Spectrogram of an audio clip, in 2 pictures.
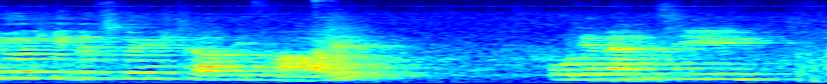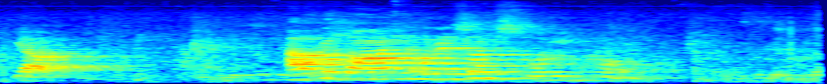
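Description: An elderly man speaks loudly in an echoing hall.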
